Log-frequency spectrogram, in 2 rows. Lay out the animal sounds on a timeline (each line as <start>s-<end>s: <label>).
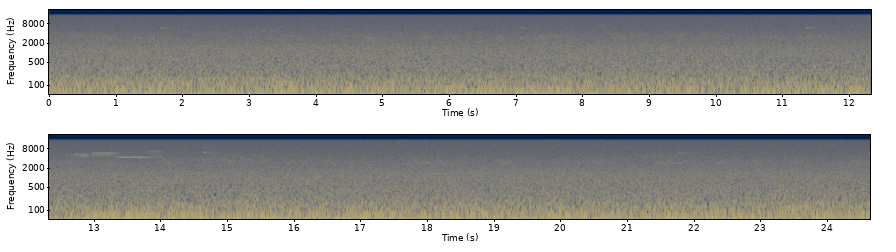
12.5s-14.2s: Black-throated Green Warbler (Setophaga virens)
